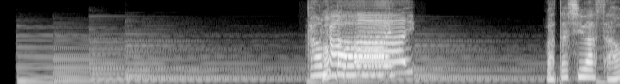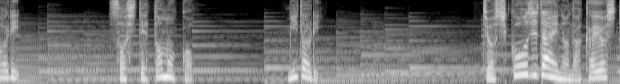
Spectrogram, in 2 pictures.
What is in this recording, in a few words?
voice sample natural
